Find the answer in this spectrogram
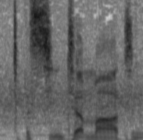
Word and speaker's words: Sint Maarten: Only, we say it Martin with T-E-E-N. So teen at the end. Saint Martin. Literally. Aber das ist, Sint Maarten, ja.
